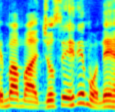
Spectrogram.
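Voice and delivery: ordinary talk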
